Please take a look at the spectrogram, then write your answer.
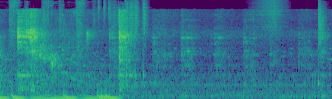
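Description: Spice paste for an Indonesian base seasoning popping and crackling in a pan over low heat while being stirred, a few sharp pops early on over a steady soft sizzle.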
